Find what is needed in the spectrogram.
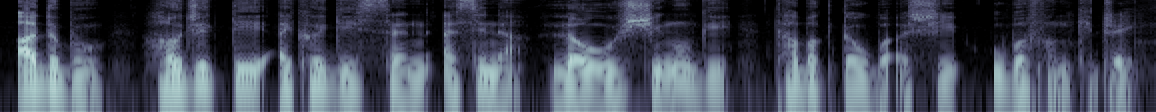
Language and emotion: Manipuri, neutral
